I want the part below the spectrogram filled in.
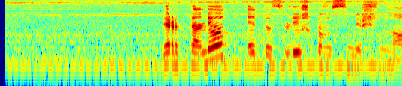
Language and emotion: Russian, neutral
